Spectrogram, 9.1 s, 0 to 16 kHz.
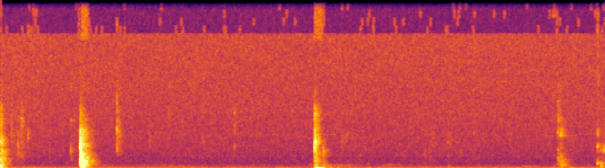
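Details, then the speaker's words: Door swinging after WD-40 was worked into the hinge joints: only soft thumps and light clicks, the hinges now silent with no squeak. "Perfect, no squeaks."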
